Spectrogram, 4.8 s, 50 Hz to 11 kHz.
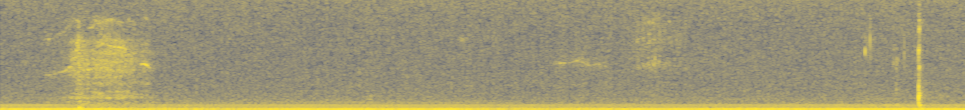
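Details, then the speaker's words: Columbia valve guitar amp with 6V6 output tubes, after changing cathode resistor to 220 ohm: steady low 100-120 Hz buzz with faint overtones that rises with the reverb control and vanishes with mid control full up; abnormal mains hum. "Well, that increases our hum and obviously speed and intensity. Okay, so we've definitely got an issue there. This is not normal operational noise for an amplifier of this type."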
